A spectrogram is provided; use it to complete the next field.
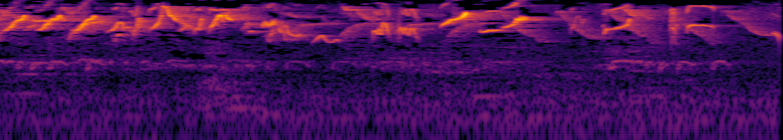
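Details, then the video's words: Oriental white-eye song for training caged birds: dense, continuous high chattering with rapid zigzag notes and brief louder bursts, sustained throughout with only short pauses. "masteran burung pleci"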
